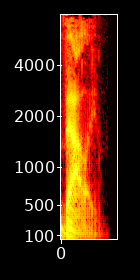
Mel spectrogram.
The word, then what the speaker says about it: Valle: If you watch enough videos, sometimes he'll see his or hear his name pronounced like Valle or Valle. Gil himself pronounces it Valley. So that's why I'm going with that.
